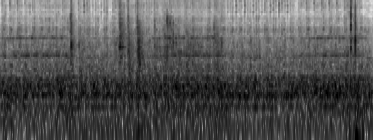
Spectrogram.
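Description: A sewing machine runs a quilting stitch on a pillow block in a continuous, even hum with faint mechanical clicks, close by and moderately quiet.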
